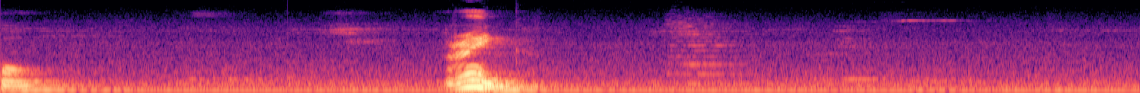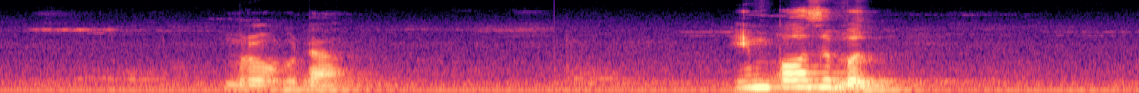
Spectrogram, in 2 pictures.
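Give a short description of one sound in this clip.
A man speaks calmly and clearly into a close microphone, saying single words with pauses between them.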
